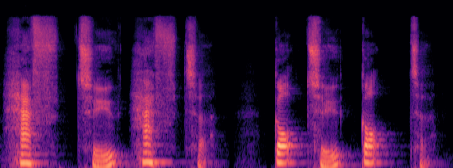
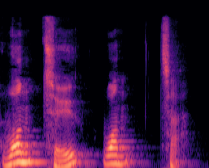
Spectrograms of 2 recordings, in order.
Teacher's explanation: it's the weak form t because the next word is stressed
